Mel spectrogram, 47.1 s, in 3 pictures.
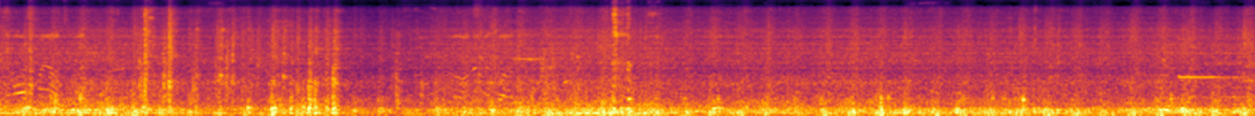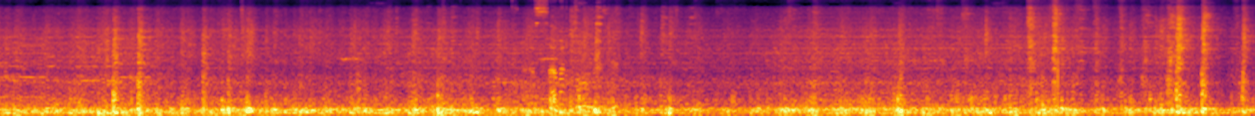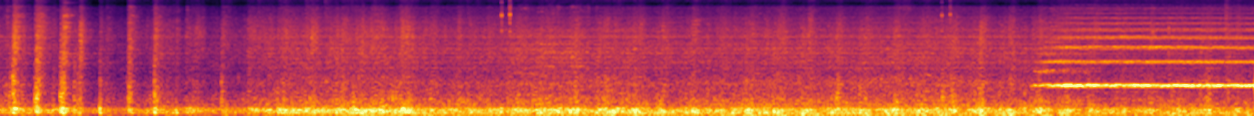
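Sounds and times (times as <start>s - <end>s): wheels rumbling on rail: 0.0s - 47.0s
train horn: 14.7s - 17.8s, 44.2s - 47.0s
wheels clicking over rail joints: 23.2s - 47.0s.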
